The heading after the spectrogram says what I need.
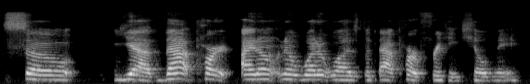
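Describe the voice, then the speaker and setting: A young adult woman co-hosting a podcast, chatting casually about films, animated and quick to laugh. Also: medium pitch. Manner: animated, laughs often, self-described film nerd. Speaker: podcast co-host. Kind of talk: casual film discussion.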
